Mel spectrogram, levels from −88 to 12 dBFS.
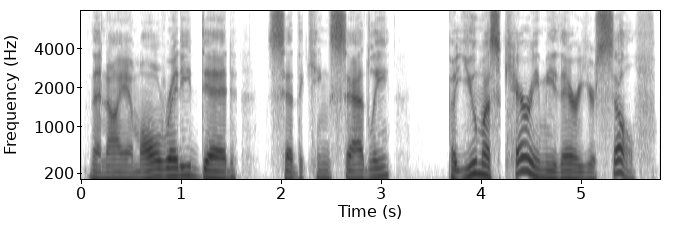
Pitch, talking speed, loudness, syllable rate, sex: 130 Hz, 165 wpm, -17 LUFS, 4.6 syllables/s, male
